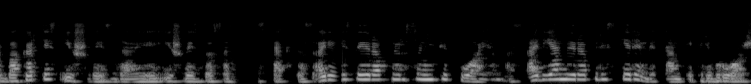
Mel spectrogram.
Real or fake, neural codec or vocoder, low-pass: real; none; 7.2 kHz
